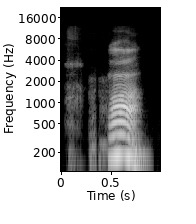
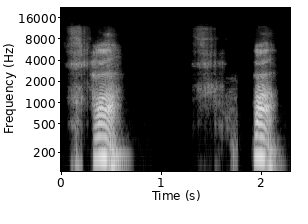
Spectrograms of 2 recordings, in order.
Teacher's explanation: Pronuncian, articulen como la J, pero al momento de pronunciar raspen, ¿no? Fricativa.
